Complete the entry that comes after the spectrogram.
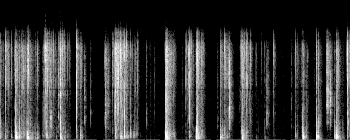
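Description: A metal utility knife blade scrapes and cuts a solid orange bar of soap that is dry and crumbly. It makes a quick series of sharp, bright crackling scrapes and snaps with short pauses between them. The soap crumbles into small chunks and shavings.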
